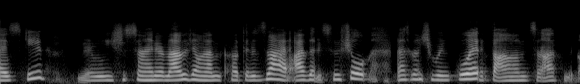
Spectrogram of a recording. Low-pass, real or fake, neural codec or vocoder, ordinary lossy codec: none; fake; codec, 16 kHz, 0.5 kbps, FreqCodec, larger model; none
